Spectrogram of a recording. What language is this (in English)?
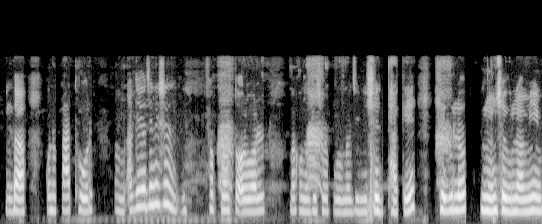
Bangla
